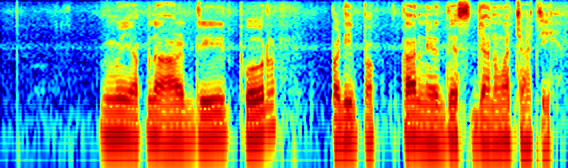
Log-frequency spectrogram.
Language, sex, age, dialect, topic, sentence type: Magahi, male, 36-40, Northeastern/Surjapuri, banking, statement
